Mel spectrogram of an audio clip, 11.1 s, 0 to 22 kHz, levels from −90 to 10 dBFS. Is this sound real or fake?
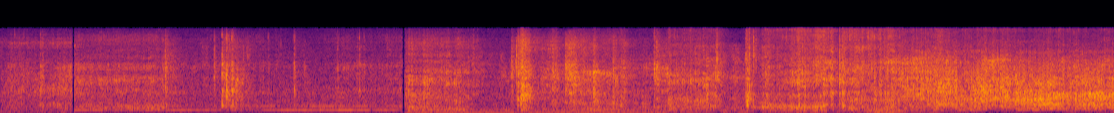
real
